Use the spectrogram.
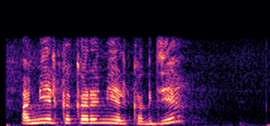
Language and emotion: Russian, positive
